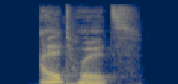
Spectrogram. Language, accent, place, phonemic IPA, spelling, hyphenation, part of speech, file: German, Germany, Berlin, /ˈaltˌhɔlt͡s/, Altholz, Alt‧holz, noun, De-Altholz.ogg
- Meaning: waste wood, scrap wood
